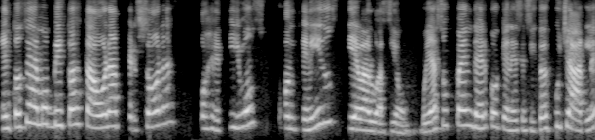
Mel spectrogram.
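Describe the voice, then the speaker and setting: Bright and sharp in tone, a woman's voice moves through very wide pitch swings. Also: dry, close sound with no echo. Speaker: church teacher trainer. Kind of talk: online training class. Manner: fast.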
